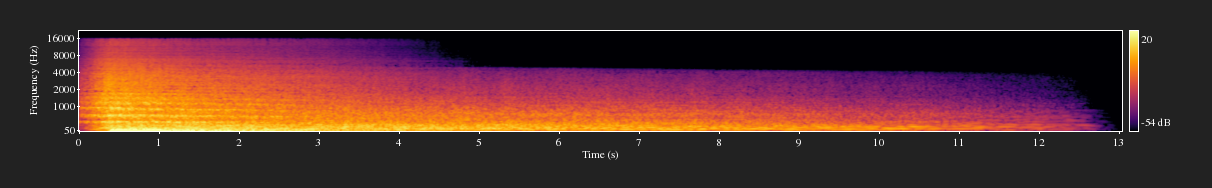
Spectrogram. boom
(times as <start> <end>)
0.0 6.0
